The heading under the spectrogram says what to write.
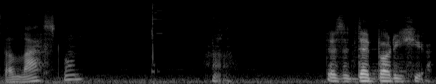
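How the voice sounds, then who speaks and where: Guarded, commanding spaceship officer. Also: female voice, low-pitched, lively intonation, slow pace, a little mellow, recorded from a distance, a little hiss or hum. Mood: wary, subdued. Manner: terse, commanding. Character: tough, guarded female spaceship first officer, Belter scavenger. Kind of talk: video game cutscene acting.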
